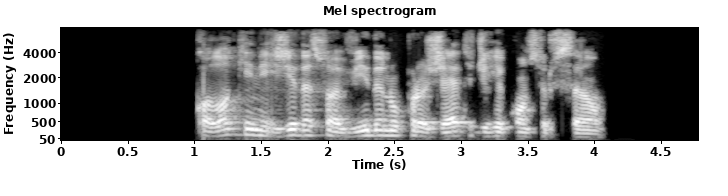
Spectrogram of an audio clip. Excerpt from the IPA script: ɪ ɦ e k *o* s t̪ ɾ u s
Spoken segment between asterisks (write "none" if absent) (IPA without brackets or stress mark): õ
